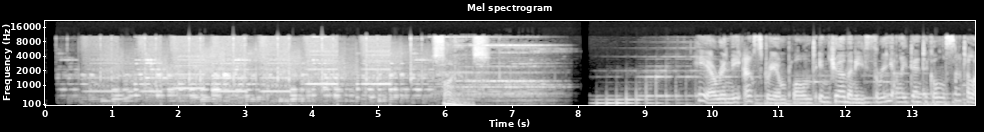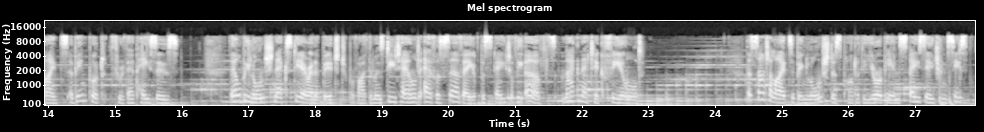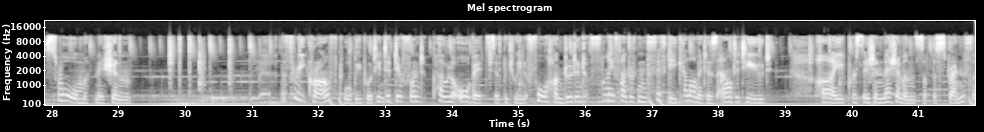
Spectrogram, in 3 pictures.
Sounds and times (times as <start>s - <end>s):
Music: 0.2s - 41.8s
Speech: 5.8s - 6.7s, 9.8s - 15.9s, 16.7s - 22.9s, 24.5s - 29.2s, 31.4s - 38.8s, 39.5s - 41.8s.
